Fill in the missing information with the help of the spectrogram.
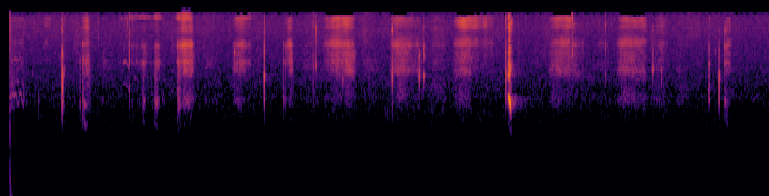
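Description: Soft, short, abrupt catches repeat over several seconds against a quiet room, with one louder jolt: repeated hiccups.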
